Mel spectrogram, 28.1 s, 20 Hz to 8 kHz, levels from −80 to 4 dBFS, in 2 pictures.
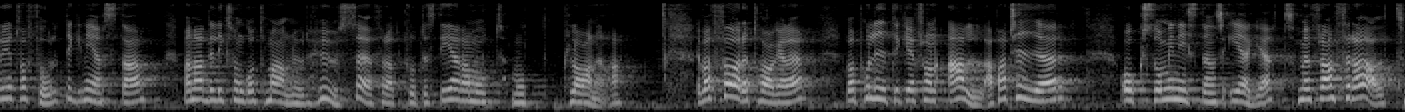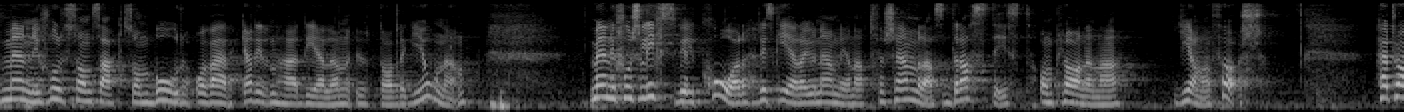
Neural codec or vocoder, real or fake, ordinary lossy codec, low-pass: none; real; none; 7.2 kHz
